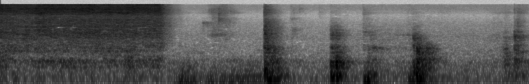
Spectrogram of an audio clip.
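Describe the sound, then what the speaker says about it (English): A steady, close hiss of cooking spray coating a Stackcooker bundt cone for a microwave carrot cake, lasting under two seconds, followed by soft handling clatters and taps. "I'm going to spray this with cooking spray."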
